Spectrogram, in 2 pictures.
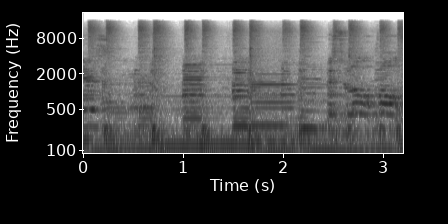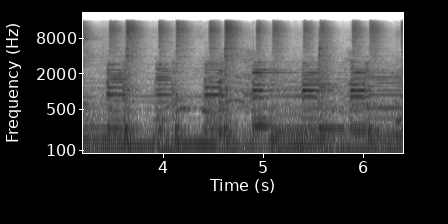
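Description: Live blues band playing: electric guitar over drums with a steady beat, and a singer's voice near the start and end.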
